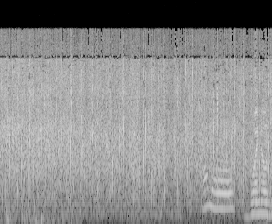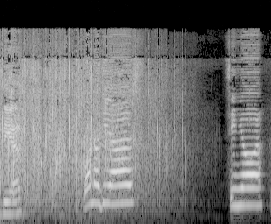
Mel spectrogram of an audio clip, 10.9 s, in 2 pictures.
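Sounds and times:
audience applause: 0.0s - 9.3s
speech: 5.0s - 6.0s, 7.1s - 8.2s, 10.0s - 10.8s.

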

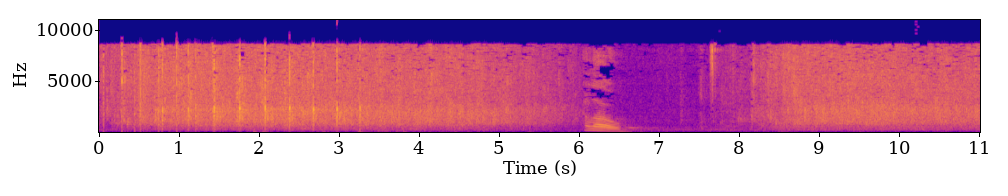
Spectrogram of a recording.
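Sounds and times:
applause: 0.0s - 6.0s, 8.2s - 11.0s
speech: 6.1s - 6.7s.

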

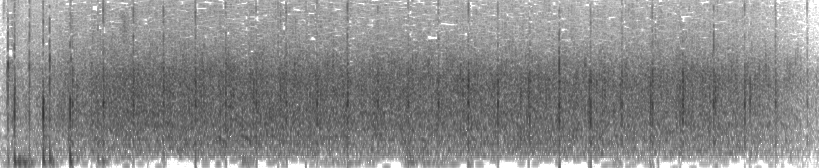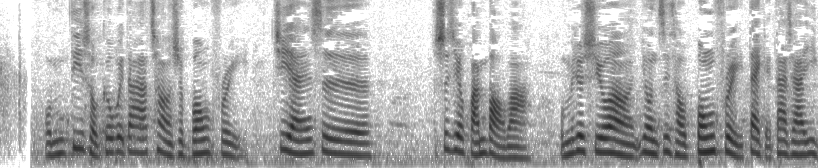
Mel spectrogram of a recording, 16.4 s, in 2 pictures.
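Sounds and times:
audience applause: 0.0s - 8.5s
speech: 8.7s - 16.3s.

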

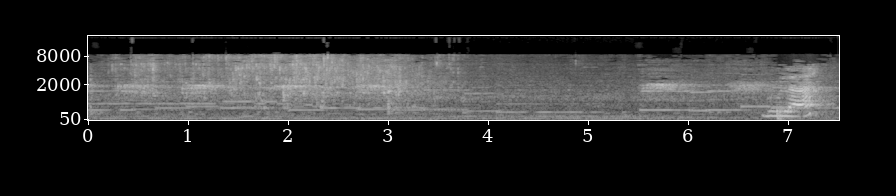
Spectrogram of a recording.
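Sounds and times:
water pouring in as the first ingredient: 0.0s - 4.0s
speech: 6.8s - 7.4s.

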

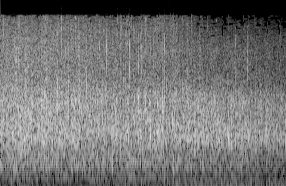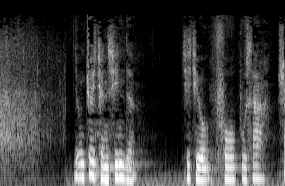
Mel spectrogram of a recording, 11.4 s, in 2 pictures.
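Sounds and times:
warm applause from a large crowd: 0.0s - 7.0s
speech: 7.2s - 8.6s, 9.4s - 11.4s.

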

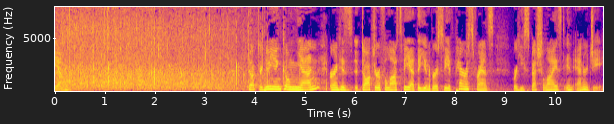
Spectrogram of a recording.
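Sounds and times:
audience applause: 0.0s - 4.7s
speech: 3.9s - 10.9s.

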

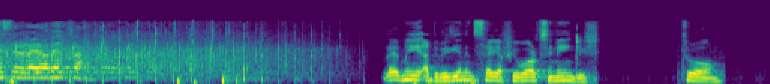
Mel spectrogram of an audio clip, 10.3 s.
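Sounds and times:
speech: 0.0s - 1.4s, 5.2s - 8.0s, 9.1s - 9.7s
audience applause: 0.0s - 5.0s.

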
